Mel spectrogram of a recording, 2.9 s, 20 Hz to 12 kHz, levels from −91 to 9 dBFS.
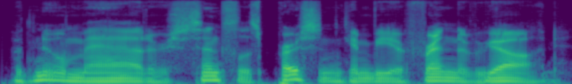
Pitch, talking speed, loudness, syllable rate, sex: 95 Hz, 250 wpm, -20 LUFS, 5.5 syllables/s, male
